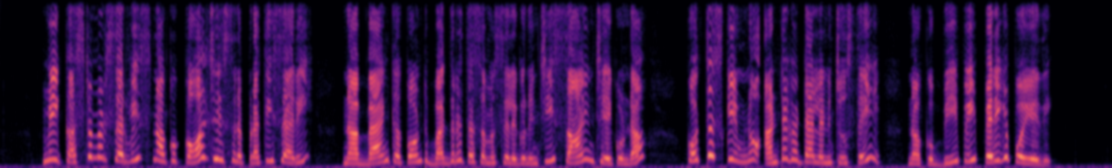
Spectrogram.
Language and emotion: Telugu, angry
